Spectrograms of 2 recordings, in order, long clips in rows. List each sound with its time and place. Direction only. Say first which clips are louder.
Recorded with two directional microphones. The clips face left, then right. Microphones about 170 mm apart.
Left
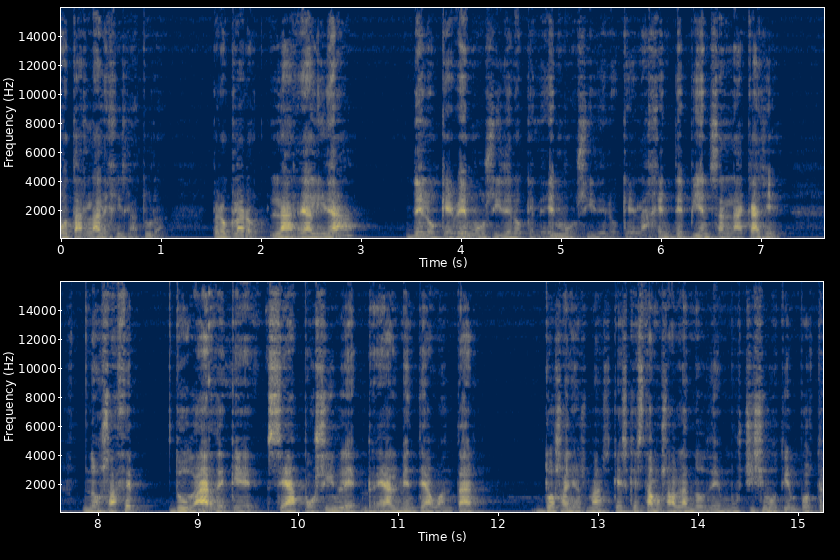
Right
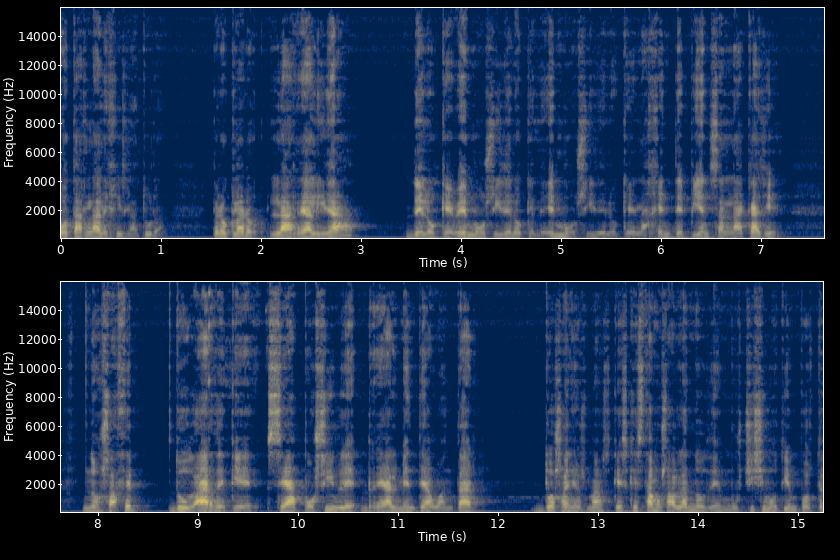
0.0 s speech: right 3 dB; 25° right (ahead or behind)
